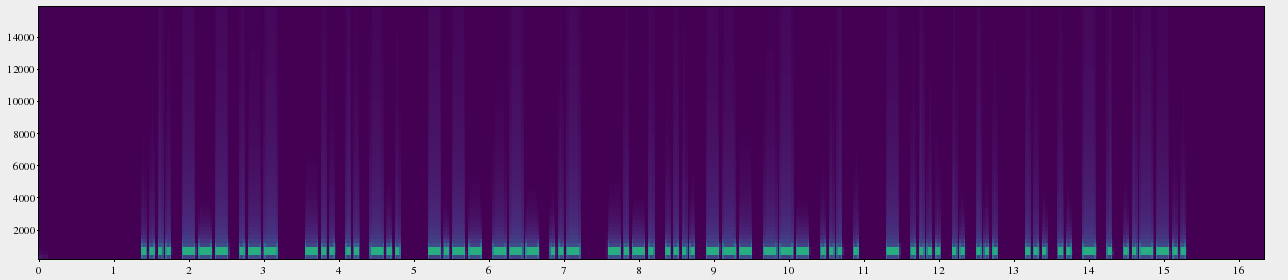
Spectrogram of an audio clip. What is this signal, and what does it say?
Morse code, heard as a keyed tone, about 21 wpm, 700 Hz. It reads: HOW DID YOU CHOOSE THIS SITE?
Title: Sentences from Top 1000 Words - Review Part 4 - 22wpm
